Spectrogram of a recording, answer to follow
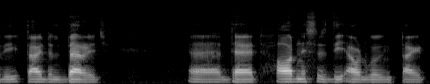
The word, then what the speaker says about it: barrage: Let's now have a look on this tidal barrage or barrage, whatever is the pronunciation. Actually, it's barrage, tidal barrages.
